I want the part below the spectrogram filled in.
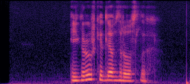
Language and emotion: Russian, neutral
